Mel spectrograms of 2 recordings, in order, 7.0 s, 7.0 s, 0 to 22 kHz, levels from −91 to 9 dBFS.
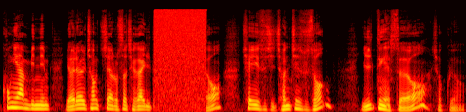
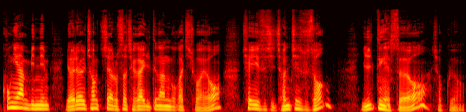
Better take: second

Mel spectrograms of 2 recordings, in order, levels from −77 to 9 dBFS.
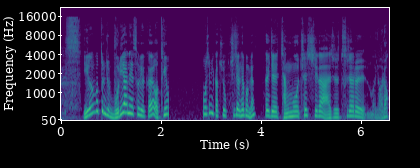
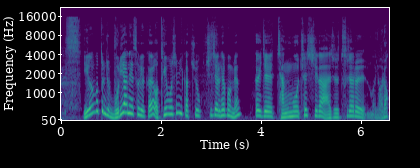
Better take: second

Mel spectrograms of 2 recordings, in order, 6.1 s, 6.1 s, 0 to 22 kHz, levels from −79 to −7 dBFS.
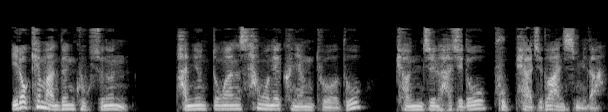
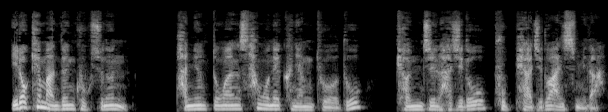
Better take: second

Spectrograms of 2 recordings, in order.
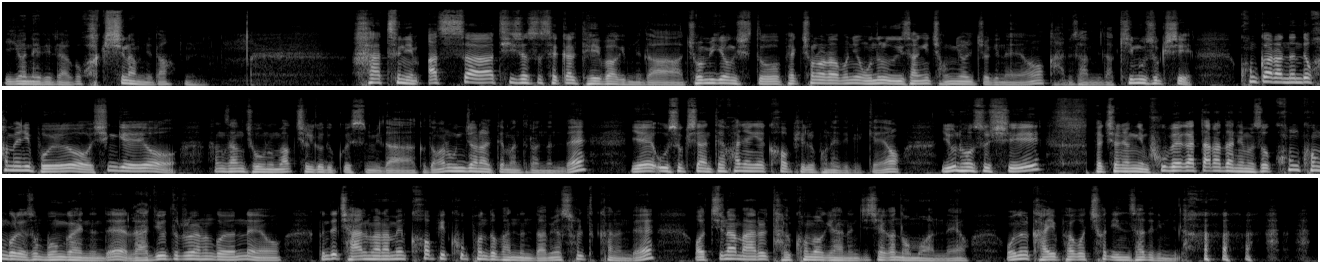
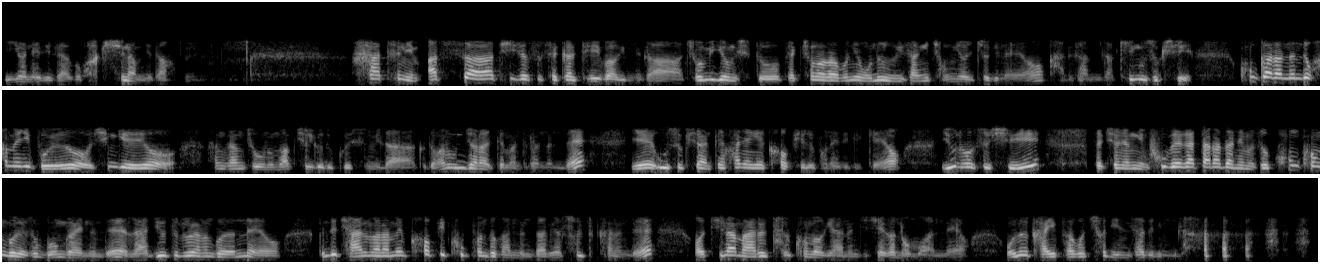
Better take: first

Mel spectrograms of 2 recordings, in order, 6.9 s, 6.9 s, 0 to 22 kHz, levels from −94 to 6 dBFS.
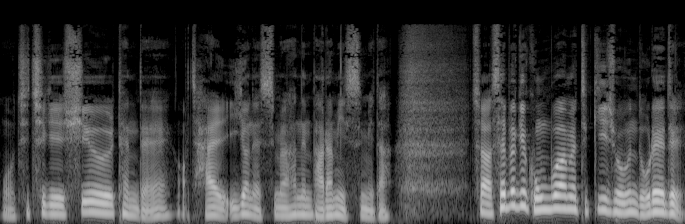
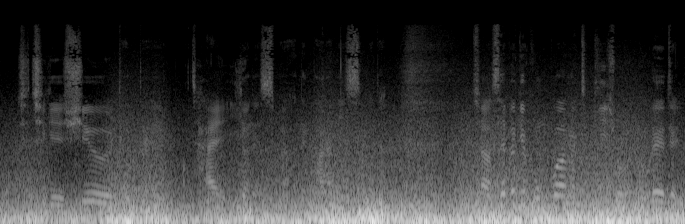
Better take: first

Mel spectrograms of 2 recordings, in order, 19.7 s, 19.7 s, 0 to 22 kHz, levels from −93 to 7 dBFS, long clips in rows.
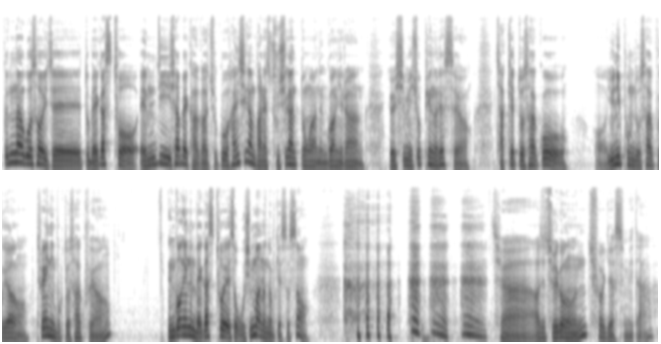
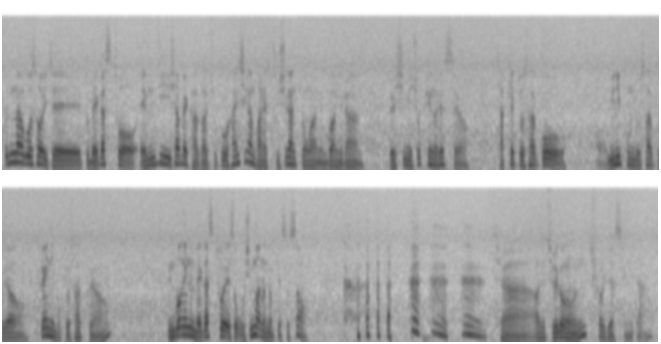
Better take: first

